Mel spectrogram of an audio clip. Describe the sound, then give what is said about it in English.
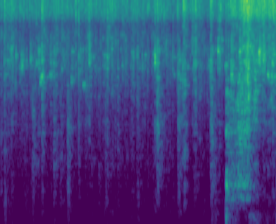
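Hot oil bubbling and crackling in a skillet, a steady hiss of fine pops that swells into a louder, harsher burst near the end, with a brief metallic rattle. No voices. “Hopefully that bubbling subsides.”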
